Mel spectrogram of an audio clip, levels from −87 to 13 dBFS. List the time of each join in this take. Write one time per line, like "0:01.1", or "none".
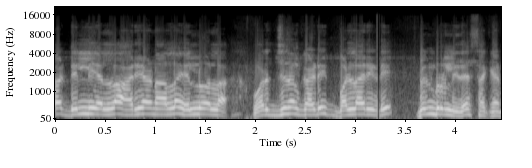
0:03.2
